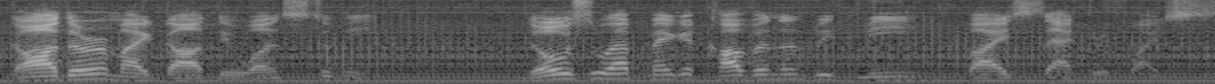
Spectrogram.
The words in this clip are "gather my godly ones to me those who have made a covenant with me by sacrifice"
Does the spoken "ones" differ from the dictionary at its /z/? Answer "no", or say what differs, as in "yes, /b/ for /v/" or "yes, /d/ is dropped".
yes, /s/ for /z/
